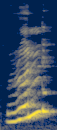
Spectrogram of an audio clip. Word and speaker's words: rund: But the Germans don't like the D so much. Instead, we take many Ds and make a T out of it. Still, many Americans stick to their love for the D and pronounce German words wrong. Rund, Band. That's what we should say.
